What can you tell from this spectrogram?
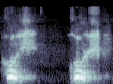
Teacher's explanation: a letra e do final da palavra não é pronunciada por isso eu vou terminar o som no j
